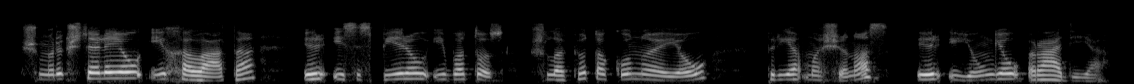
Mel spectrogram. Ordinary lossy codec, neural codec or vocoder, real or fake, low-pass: Opus, 32 kbps; none; real; 7.2 kHz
